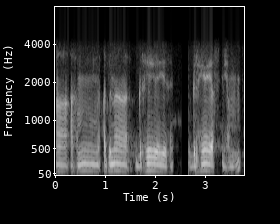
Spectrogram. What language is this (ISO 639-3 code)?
san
